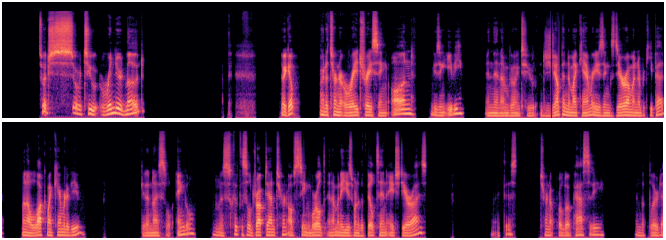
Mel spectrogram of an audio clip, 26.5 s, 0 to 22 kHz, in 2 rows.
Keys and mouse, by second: 0.0 middle click, 10.4 KP_0, 13.2 click, 13.8-14.3 middle drag, 14.8 shift+middle click, 15.1 ctrl+middle click, 15.4 shift+middle drag, 15.9 middle click, 16.3 shift+middle click, 16.7 middle click, 17.6-26.4 drag.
